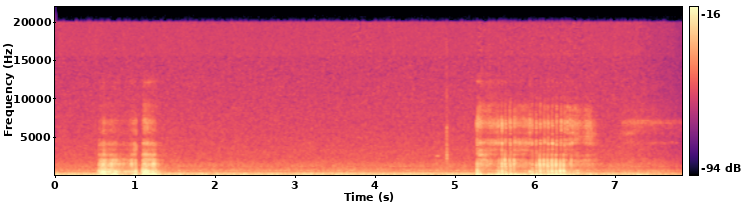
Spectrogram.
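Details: Bulldog Densuke asleep indoors, his snoring fairly soft for a bulldog. A brief snorting breath comes first, then a longer rattling snore of about a second and a half after a quiet pause.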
